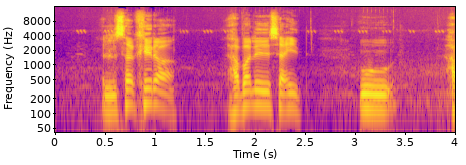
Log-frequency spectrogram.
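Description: A man speaking in short phrases, with a high, evenly pulsing insect chirp repeating in the pauses between them.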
